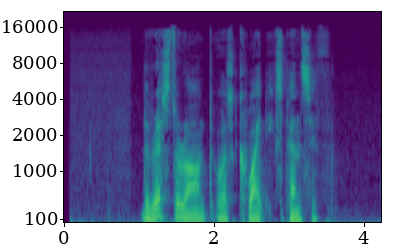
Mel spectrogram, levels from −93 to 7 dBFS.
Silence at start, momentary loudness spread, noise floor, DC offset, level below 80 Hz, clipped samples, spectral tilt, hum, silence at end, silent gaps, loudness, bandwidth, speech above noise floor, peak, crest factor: 1.05 s; 11 LU; -61 dBFS; under 0.1%; -50 dBFS; under 0.1%; -5.5 dB/octave; none; 0.7 s; none; -24 LUFS; 16 kHz; 38 dB; -4 dBFS; 22 dB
